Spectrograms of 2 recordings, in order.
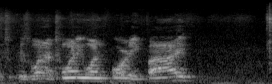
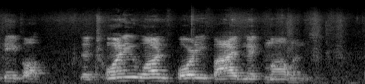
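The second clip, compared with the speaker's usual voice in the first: usual speaking voice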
